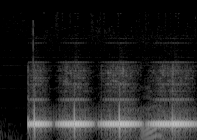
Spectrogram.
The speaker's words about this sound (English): Let's try this one. No guarantees this works either. It probably will not work. Dialing out.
